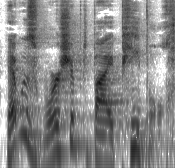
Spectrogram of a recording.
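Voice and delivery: ordinary delivery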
